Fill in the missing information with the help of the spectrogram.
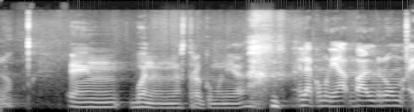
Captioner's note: laughs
